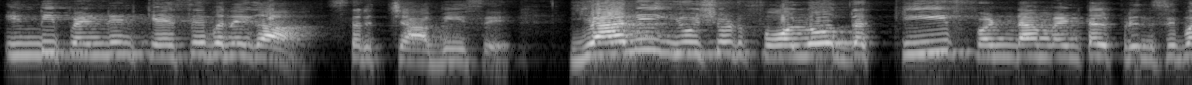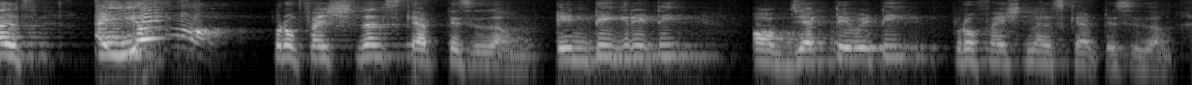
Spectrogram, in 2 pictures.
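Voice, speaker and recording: High-pitched energetic Hindi-speaking teacher. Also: male voice, unhurried. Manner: energetic, repeats lines, mixes English terms into Hindi. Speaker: CA exam teacher. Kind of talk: live online revision lecture.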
